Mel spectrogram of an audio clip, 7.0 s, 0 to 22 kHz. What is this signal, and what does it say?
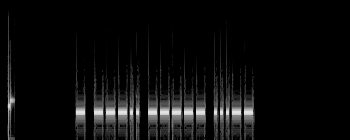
Morse code, heard as a keyed tone, about 20 wpm, 700 Hz. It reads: T803
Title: Numbers - Contest Style - 4-Digit 20wpm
